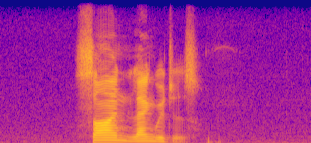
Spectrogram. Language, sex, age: English, male, 19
